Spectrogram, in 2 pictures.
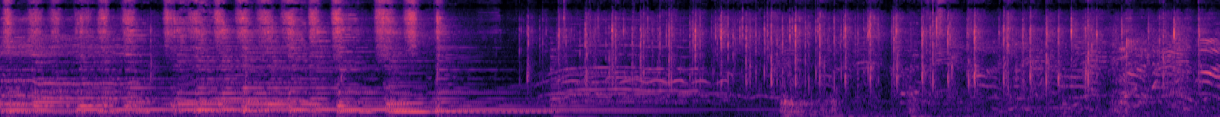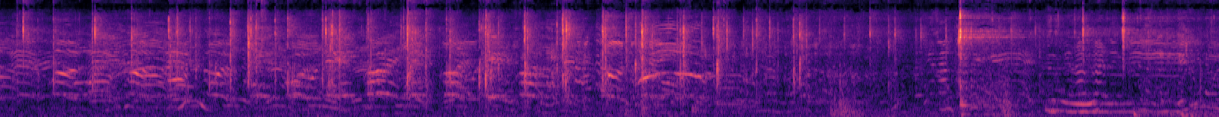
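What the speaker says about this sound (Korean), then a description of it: "우리와 같은 박수로 저희 앵콜을 또 신청해 주셨기에" Festival audience in Haenam applauding to call for an encore at a Hawaiian music festival, broad crowd clapping that swells after a musical passage ends and continues steadily with chatter mixed in.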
